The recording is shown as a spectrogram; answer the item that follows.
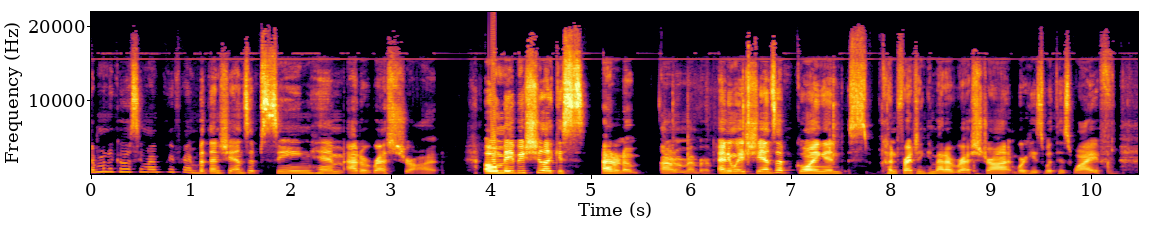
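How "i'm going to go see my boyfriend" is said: high, fast, breezy, rattled off dismissively. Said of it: "But she's like".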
